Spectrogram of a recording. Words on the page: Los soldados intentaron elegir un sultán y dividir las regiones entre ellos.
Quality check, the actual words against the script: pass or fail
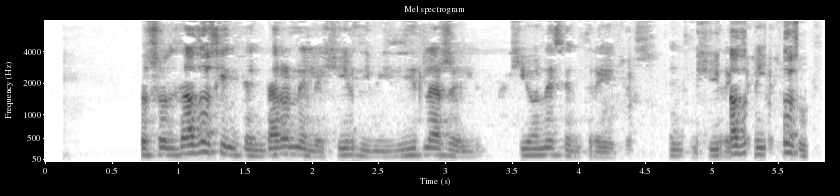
fail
